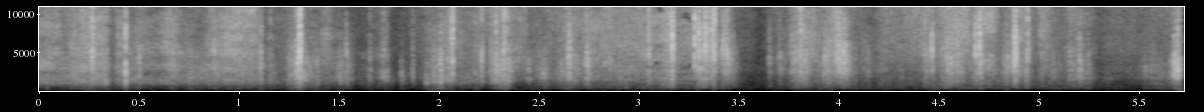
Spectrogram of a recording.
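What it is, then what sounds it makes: Thin Bible paper pages rustling. A hand sweeps and rubs across the thin paper pages of an open Bible while turning them. The result is a bright, papery rustle with quick crinkling bursts that rise and fall over several seconds, with almost no low end.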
